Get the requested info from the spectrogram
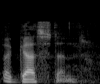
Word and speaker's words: Augustine: Augustine, and actually that's not even the right way to pronounce that. I think it's Augustine, okay? It depends on which syllable gets the emphasis, as we like to say.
